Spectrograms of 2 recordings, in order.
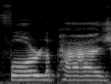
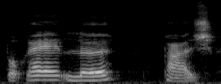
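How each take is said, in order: First: The first word ends without a vowel sound. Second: The first word ends with an audible vowel. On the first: The speaker calls it wrong. "I know some people pronounce it for Lepage" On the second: The speaker calls it right. "you actually pronounce the E part of that sound"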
